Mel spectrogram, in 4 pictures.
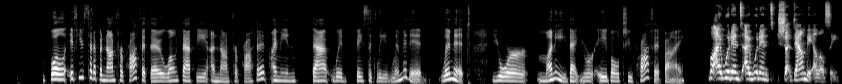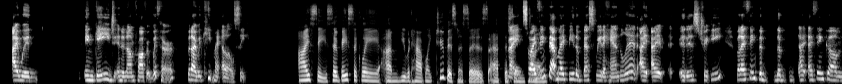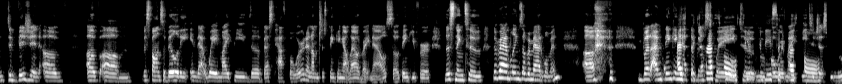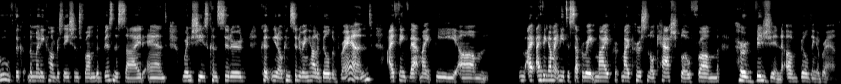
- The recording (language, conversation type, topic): English, unstructured, How do you prefer to handle conversations about money at work so that everyone feels respected?
- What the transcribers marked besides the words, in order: tapping; chuckle; other background noise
